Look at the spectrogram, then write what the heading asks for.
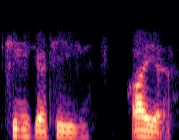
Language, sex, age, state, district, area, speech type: Dogri, male, 18-30, Jammu and Kashmir, Udhampur, rural, conversation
